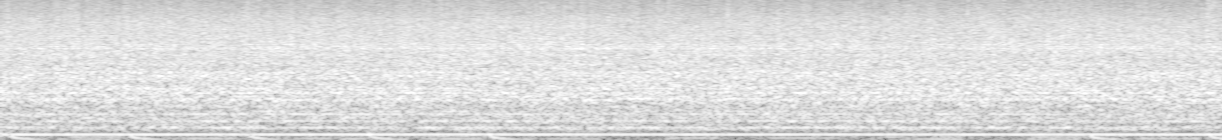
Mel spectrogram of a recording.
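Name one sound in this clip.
Liquid churns inside a blender jug.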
